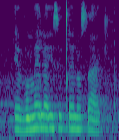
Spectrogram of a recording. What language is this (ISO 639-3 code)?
zul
